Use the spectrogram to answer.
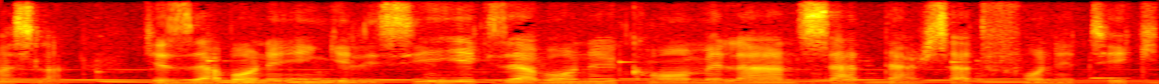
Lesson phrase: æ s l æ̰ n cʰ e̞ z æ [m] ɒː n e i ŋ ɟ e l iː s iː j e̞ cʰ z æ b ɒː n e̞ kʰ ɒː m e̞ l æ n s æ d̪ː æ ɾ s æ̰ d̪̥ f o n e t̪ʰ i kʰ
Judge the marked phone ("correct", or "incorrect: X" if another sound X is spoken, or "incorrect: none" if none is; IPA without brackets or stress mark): incorrect: b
